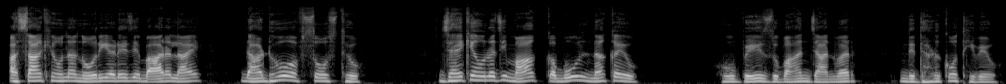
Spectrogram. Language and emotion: Sindhi, sad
